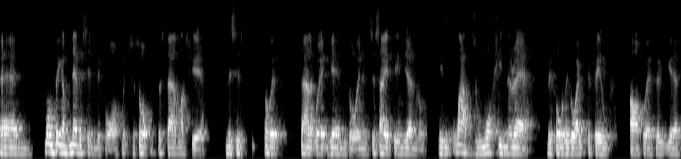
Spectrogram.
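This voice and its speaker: In a Lancashire accent, a man speaks at a medium pitch and moderate pace with monotone, flat intonation. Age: 30s. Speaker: amateur cricketer. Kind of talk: casual chat.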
